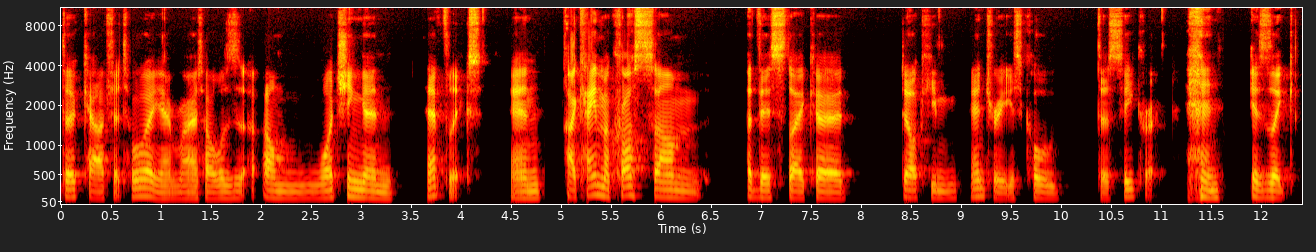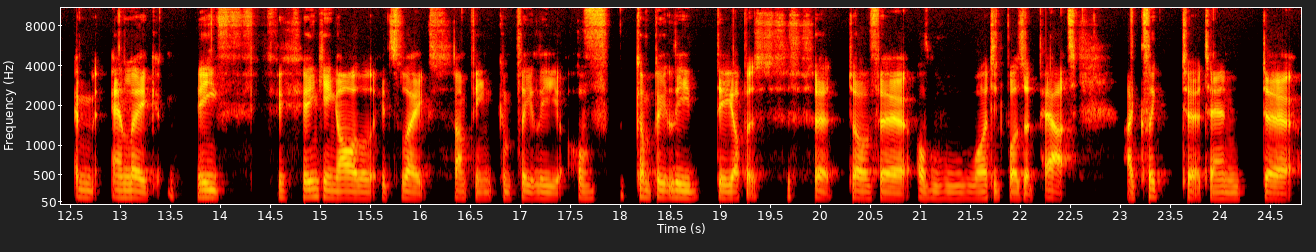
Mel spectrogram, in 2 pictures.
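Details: 28-year-old man who has stuttered his whole life, real speech; stuttering.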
